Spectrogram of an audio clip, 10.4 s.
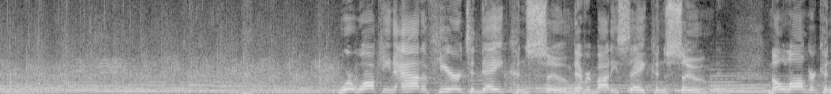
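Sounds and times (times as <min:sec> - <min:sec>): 
audience clapping hands: 0:00.0 - 0:07.5
speech: 0:04.2 - 0:10.3.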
